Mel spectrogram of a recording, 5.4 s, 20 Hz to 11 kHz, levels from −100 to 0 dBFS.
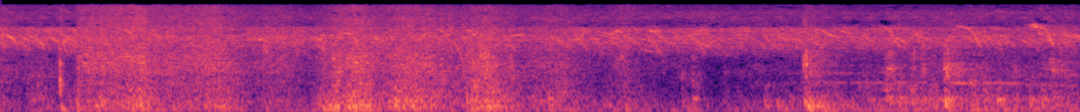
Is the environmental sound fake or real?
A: real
